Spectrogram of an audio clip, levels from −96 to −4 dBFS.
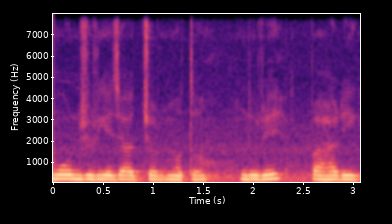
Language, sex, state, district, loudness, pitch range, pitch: Bengali, female, West Bengal, Kolkata, -12 LUFS, 190-200 Hz, 195 Hz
